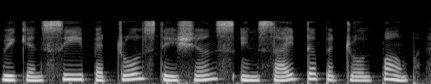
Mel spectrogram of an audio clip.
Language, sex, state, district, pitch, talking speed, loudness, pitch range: English, female, Assam, Kamrup Metropolitan, 200 Hz, 125 wpm, -15 LUFS, 190-230 Hz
